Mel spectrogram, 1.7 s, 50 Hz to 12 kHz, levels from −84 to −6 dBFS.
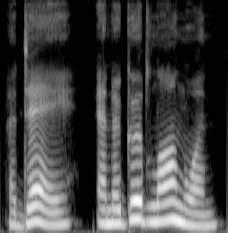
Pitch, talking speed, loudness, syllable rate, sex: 205 Hz, 245 wpm, -16 LUFS, 5.6 syllables/s, female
